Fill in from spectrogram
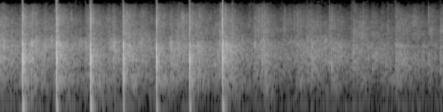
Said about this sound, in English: And today, I just want to give you a great big applause. Thank you, thank you, thank you.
